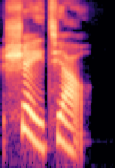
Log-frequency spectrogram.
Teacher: Both syllables are fourth tone, falling sharply, like a firm statement.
